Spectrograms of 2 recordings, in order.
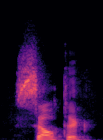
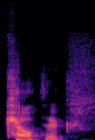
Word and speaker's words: Celtic: So I do not recommend consuming sea salt unless it's Celtic sea salt, or it could be pronounced Celtic.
